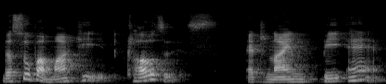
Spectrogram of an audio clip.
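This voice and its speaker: Slow, deliberate male tutor. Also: medium pitch, big pitch swings, pushed and bright, echoey room. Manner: spells words letter by letter and translates each line. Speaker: English tutor. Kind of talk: slow deliberate vocabulary lesson.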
